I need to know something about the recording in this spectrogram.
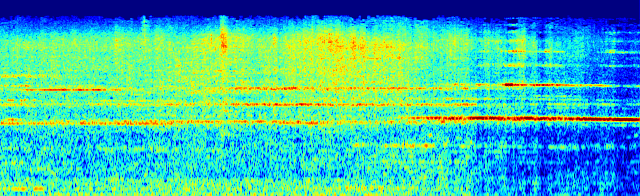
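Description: Freight train hopper cars rolling past close by: a steady rumble of steel wheels on rail with a continuous high-pitched squeal from the wheels on the curving track. The squeal grows stronger near the end.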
